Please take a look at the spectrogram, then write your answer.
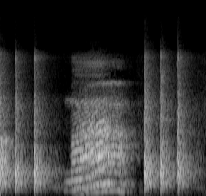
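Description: A group of women in a training session does a rhythmic spirit clap: sharp, loud claps in quick sets, broken by a brief chanted shout in the middle.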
